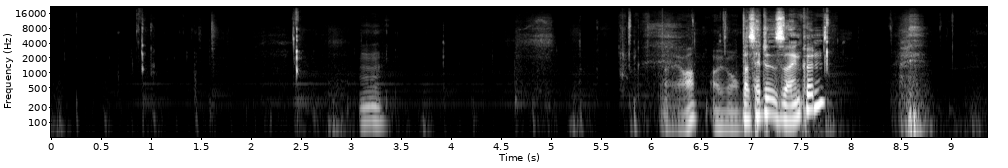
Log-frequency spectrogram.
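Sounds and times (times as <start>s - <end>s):
crisp crunching and clicking as someone bites and chews food: 0.0s - 3.1s
speech: 3.1s - 3.4s, 6.4s - 7.9s
short hummed sound from a voice: 3.1s - 3.5s.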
